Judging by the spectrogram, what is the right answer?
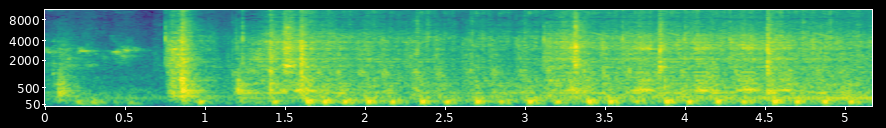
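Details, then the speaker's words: Hero HF Deluxe motorcycle after self-starter motor repair: quick, clean electric crank catching at once into an even single-cylinder idle with no starter noise; only timing-chain sound remains. "नहीं है बिल्कुल सही आवाज ए रही है कोई side में आवाज नहीं है"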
